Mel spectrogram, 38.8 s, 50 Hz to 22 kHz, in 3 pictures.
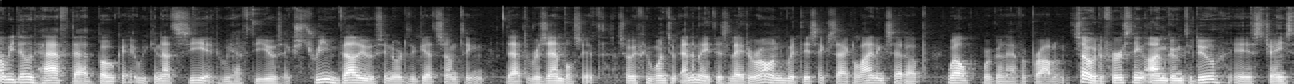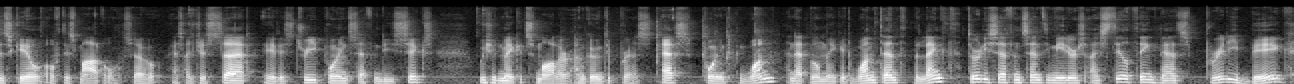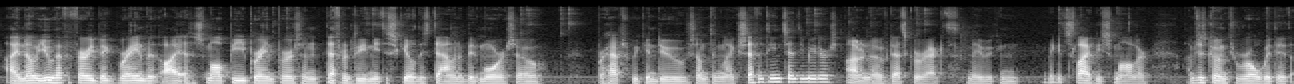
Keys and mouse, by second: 2.0 shift+click, 10.7 ctrl+z, 10.7 click, 11.5 middle click, 17.7-19.0 drag, 19.5 s, 20.0 ., 20.1 1, 20.4 Return, 22.4 click, 29.5 click, 30.4 s, 33.9 click, 35.0 click, 35.5 s.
